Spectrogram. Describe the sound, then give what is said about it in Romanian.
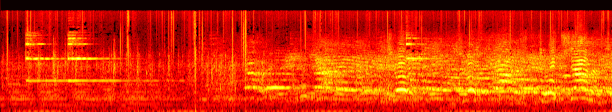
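A bustling crowd presses around a newspaper seller on a New York street, many overlapping voices chattering and calling out, swelling in after a couple of seconds of ringing bell-like tones and staying loud and busy to the end. “Mulțimea se îmbulzește în jurul vânzătorului de ziare.”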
